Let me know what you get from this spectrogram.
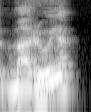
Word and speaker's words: Maruia: Also Maruia. So the R is like a D, so you shouldn't have a problem with that.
